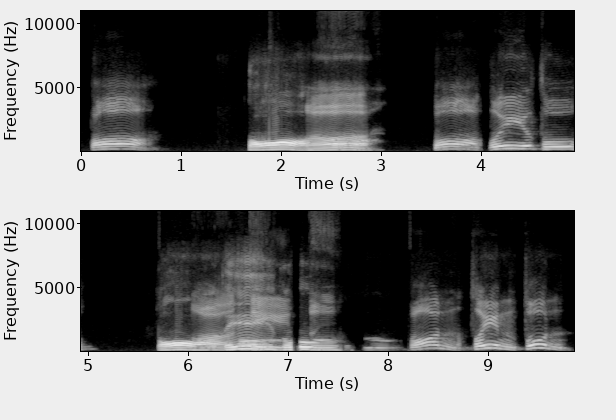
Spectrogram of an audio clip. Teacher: জিহ্বার আগা সামনের উপরের দুই দাঁতের গোড়ার সঙ্গে লাগাইয়া।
